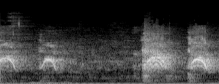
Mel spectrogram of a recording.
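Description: A dog barking in short, high yips, about four of them in two quick pairs, louder than the talk around them.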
